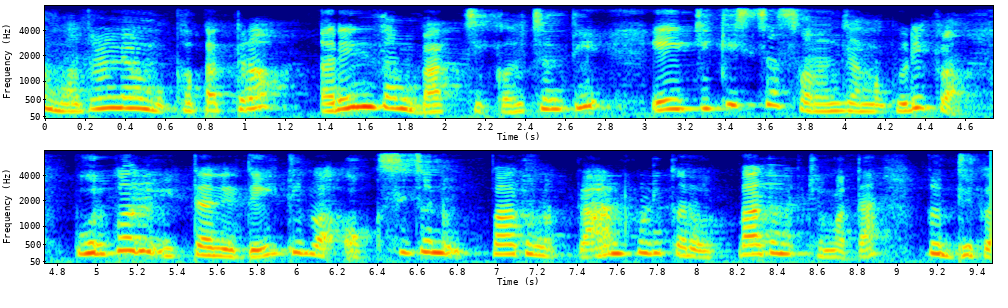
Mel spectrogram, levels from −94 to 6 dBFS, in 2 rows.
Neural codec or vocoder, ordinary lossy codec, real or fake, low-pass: codec, 44.1 kHz, 3.4 kbps, Pupu-Codec; none; fake; 7.2 kHz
